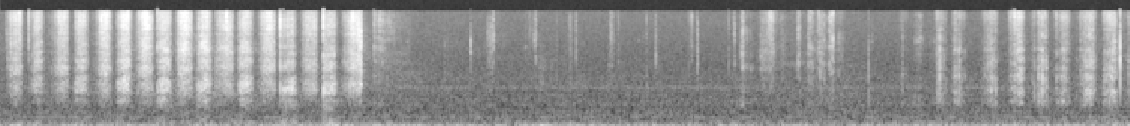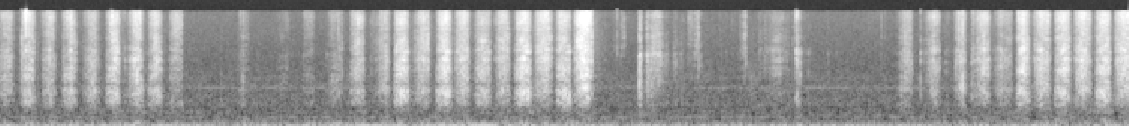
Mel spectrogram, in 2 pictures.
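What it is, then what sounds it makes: Emery nail file on a nail. A long, flat emery nail file with a grit surface, held between both hands, is rubbed rapidly back and forth against a press-on nail. Bursts of bright, dry rasping strokes alternate with quieter, softer scratching stretches. The strokes come quick but unevenly, each one short with no ring.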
